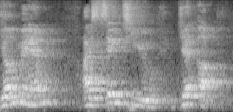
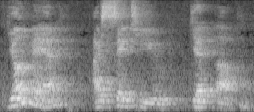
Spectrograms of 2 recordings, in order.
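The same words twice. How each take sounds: First: Loud, high command. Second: Said in the usual way. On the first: Acted. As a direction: order him up with full authority. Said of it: "He says it with authority". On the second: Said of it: "No, he says".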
